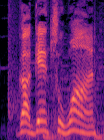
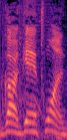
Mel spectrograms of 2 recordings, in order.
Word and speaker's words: gargantuan: The last A, your emphasis is wrong on that.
